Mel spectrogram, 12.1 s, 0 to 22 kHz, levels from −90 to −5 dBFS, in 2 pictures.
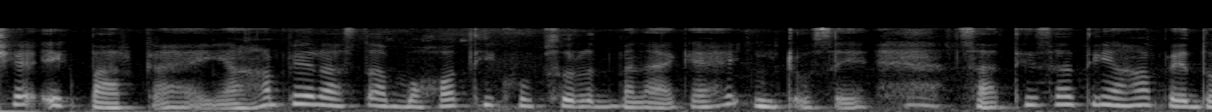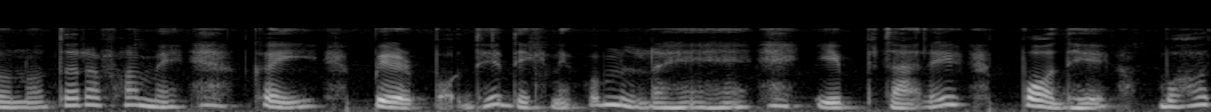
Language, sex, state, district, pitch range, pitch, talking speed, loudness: Hindi, female, Chhattisgarh, Raigarh, 180-255 Hz, 220 Hz, 170 wpm, -38 LUFS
